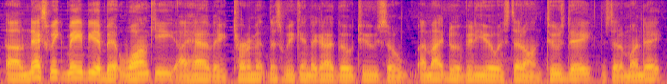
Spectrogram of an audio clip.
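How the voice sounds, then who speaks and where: A man's voice: medium pitch, moderate pace, hardly any pauses, faint music behind. A man narrating a story in audiobook style as the host and reader.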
